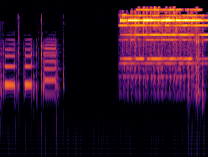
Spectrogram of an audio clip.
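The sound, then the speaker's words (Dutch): Three quick electronic dialing beeps, a short pause, then a loud, steady phone ring with a bright, buzzing, multi-toned trill that continues to the end, as Doctor Brown Bear (Dokter Bruinbeer) is phoned in a Peppa Pig cartoon. “Weet je wat? Ik bel dokter Bruinbeer.”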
